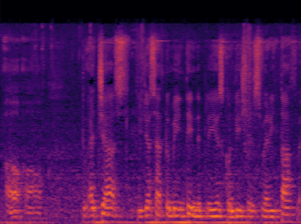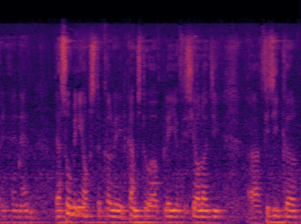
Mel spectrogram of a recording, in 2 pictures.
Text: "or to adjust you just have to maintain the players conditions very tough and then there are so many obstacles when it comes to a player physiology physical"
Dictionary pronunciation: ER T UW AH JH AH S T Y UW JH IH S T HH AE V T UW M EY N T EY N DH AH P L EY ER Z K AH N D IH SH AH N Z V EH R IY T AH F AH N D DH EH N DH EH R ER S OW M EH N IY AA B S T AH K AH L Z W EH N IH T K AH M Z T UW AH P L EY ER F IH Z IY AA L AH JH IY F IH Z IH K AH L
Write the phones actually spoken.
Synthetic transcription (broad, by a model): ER T UW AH JH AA S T Y UW JH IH S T HH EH F T UW M EY N T EY N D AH P L EY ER S K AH N D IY SH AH N S V EH R IY T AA F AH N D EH N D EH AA S OW M EH N IY AA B S T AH K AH L W EH N IH T K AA M S T UW AH P L EY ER F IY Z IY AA L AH JH IY F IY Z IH K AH L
